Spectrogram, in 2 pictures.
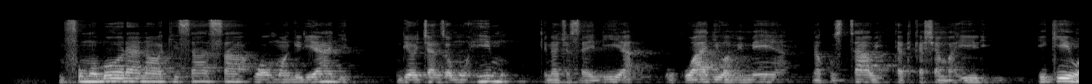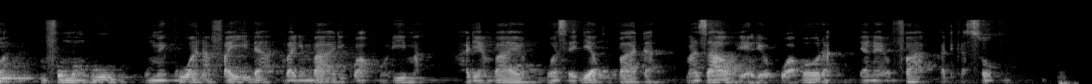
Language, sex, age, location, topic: Swahili, male, 25-35, Dar es Salaam, agriculture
